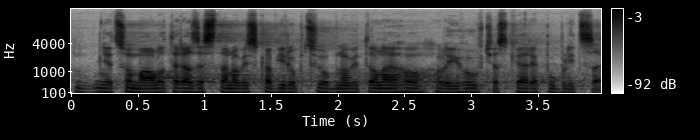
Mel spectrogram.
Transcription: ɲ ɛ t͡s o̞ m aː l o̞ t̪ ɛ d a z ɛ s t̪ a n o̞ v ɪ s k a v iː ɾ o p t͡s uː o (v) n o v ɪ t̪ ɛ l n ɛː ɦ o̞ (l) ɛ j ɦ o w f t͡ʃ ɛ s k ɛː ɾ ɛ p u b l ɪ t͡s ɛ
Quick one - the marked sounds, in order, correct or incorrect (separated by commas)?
incorrect, correct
